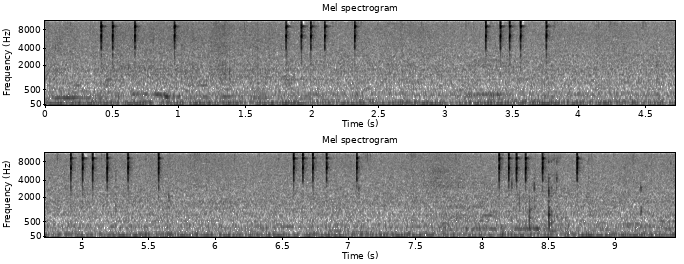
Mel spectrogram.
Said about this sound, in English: It has the most gentle, fine click, and this is what it sounds like.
